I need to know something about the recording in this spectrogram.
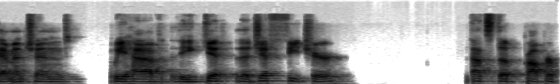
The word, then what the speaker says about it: GIF: Like I mentioned, we have the GIF feature. That's the proper pronunciation, by the way. It's GIF, not GIF.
